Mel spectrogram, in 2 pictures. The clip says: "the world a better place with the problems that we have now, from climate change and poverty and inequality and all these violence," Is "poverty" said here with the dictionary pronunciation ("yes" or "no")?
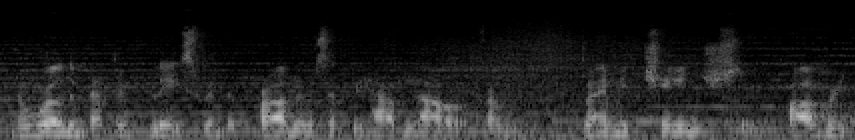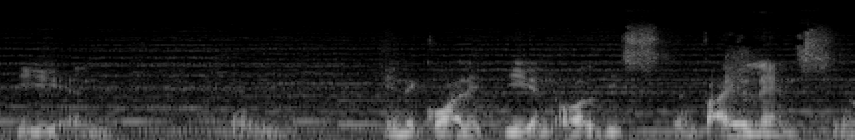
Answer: yes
